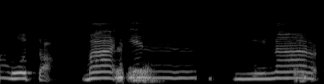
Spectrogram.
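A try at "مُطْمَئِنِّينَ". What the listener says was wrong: ya mutmainni panjang ni-nya ya Bu.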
